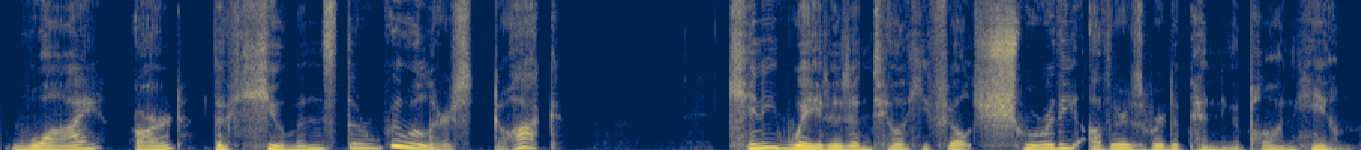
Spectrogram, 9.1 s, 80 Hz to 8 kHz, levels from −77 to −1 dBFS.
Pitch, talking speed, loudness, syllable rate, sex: 155 Hz, 125 wpm, -17 LUFS, 4.1 syllables/s, male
